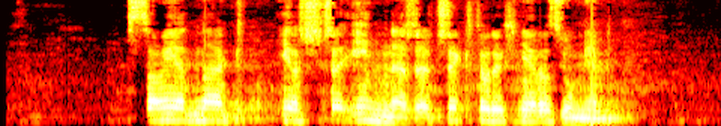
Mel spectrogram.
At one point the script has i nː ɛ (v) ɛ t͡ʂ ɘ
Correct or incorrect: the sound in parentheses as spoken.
incorrect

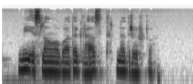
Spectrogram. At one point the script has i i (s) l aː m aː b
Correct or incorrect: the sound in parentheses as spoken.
correct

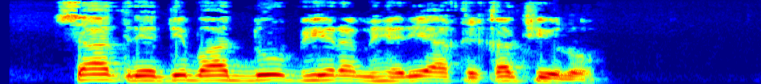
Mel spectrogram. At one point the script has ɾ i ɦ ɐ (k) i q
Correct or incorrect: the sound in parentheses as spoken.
incorrect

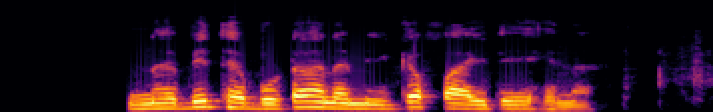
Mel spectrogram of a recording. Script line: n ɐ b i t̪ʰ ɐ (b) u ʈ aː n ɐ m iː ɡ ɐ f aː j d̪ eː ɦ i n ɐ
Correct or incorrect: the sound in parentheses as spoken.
correct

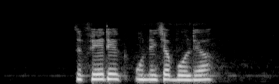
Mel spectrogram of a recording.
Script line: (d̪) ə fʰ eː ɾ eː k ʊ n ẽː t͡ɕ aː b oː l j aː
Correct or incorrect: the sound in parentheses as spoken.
incorrect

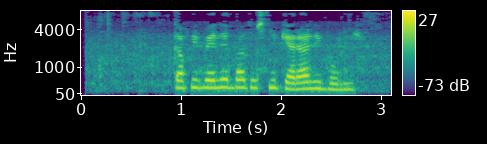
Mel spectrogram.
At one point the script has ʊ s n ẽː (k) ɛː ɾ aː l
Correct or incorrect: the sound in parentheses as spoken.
correct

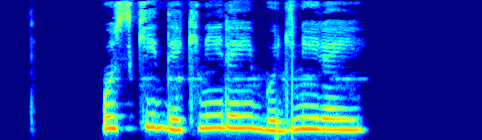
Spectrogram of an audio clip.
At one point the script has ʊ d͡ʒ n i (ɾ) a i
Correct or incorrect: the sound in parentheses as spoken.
correct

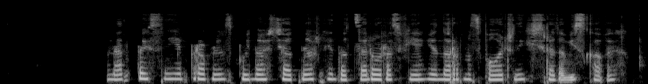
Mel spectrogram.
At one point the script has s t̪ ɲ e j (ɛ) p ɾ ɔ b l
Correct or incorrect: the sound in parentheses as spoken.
correct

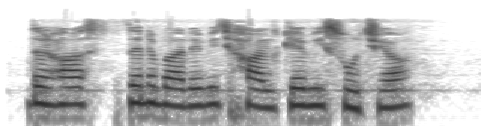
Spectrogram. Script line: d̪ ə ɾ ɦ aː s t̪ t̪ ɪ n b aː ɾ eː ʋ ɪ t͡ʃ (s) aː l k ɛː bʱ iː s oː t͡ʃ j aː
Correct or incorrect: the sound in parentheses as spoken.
incorrect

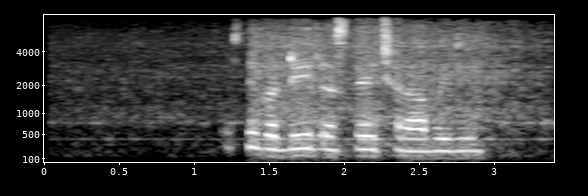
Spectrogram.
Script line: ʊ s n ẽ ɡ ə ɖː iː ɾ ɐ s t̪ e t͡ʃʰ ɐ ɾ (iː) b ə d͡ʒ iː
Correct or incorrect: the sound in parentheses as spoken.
incorrect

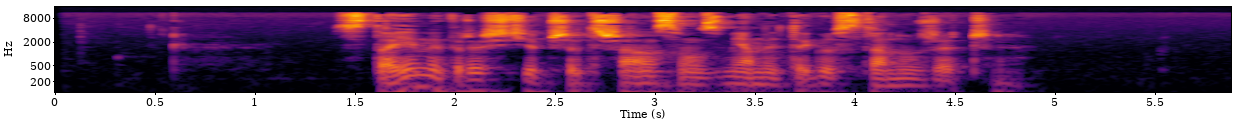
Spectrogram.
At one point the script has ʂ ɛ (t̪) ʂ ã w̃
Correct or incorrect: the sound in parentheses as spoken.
correct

